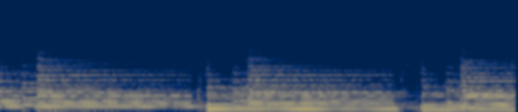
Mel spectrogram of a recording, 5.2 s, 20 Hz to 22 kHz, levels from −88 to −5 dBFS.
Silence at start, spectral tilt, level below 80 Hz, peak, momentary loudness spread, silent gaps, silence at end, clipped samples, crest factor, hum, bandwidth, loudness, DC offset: 0 s; -12 dB/octave; -64 dBFS; -24 dBFS; 7 LU; none; 0 s; under 0.1%; 14 dB; none; 3.2 kHz; -38 LUFS; under 0.1%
